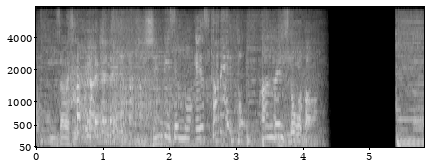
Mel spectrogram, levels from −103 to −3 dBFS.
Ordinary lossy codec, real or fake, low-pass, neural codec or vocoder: none; fake; 7.2 kHz; codec, 44.1 kHz, 2.6 kbps, SNAC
